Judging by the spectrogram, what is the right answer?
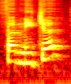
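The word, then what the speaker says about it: furniture: पंक्चर फर्नीचर फ्यूचर मिक्सचर और पंक्चर ठीक है यहां पे ये जो है वो फिर चे की आवाज देगा जी दोस्तों अब पढ़ते हैं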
